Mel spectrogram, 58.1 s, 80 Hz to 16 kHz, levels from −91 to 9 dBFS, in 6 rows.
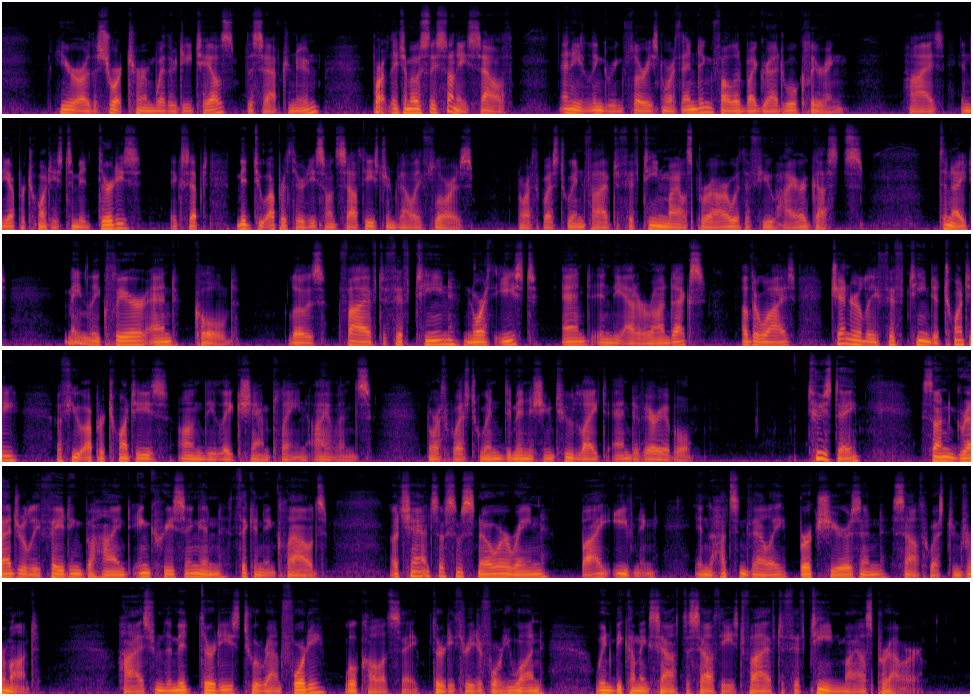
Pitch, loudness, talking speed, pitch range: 110 Hz, -27 LUFS, 150 wpm, 95-120 Hz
